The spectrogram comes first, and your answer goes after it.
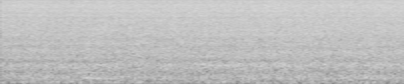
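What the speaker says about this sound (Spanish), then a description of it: "esa es la enorme caída de agua de esta cascada del río Momo Flores" A huge waterfall on the Mojaflores river, swollen by heavy rains, roars as a dense, unbroken wall of rushing water, loud and steady throughout with nothing else audible.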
